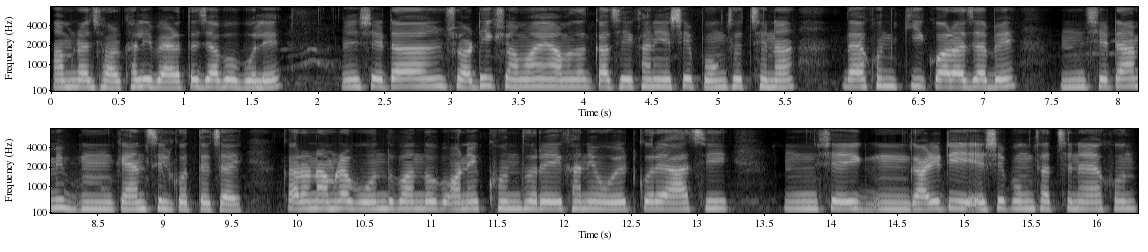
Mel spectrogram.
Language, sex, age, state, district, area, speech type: Bengali, female, 18-30, West Bengal, South 24 Parganas, rural, spontaneous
